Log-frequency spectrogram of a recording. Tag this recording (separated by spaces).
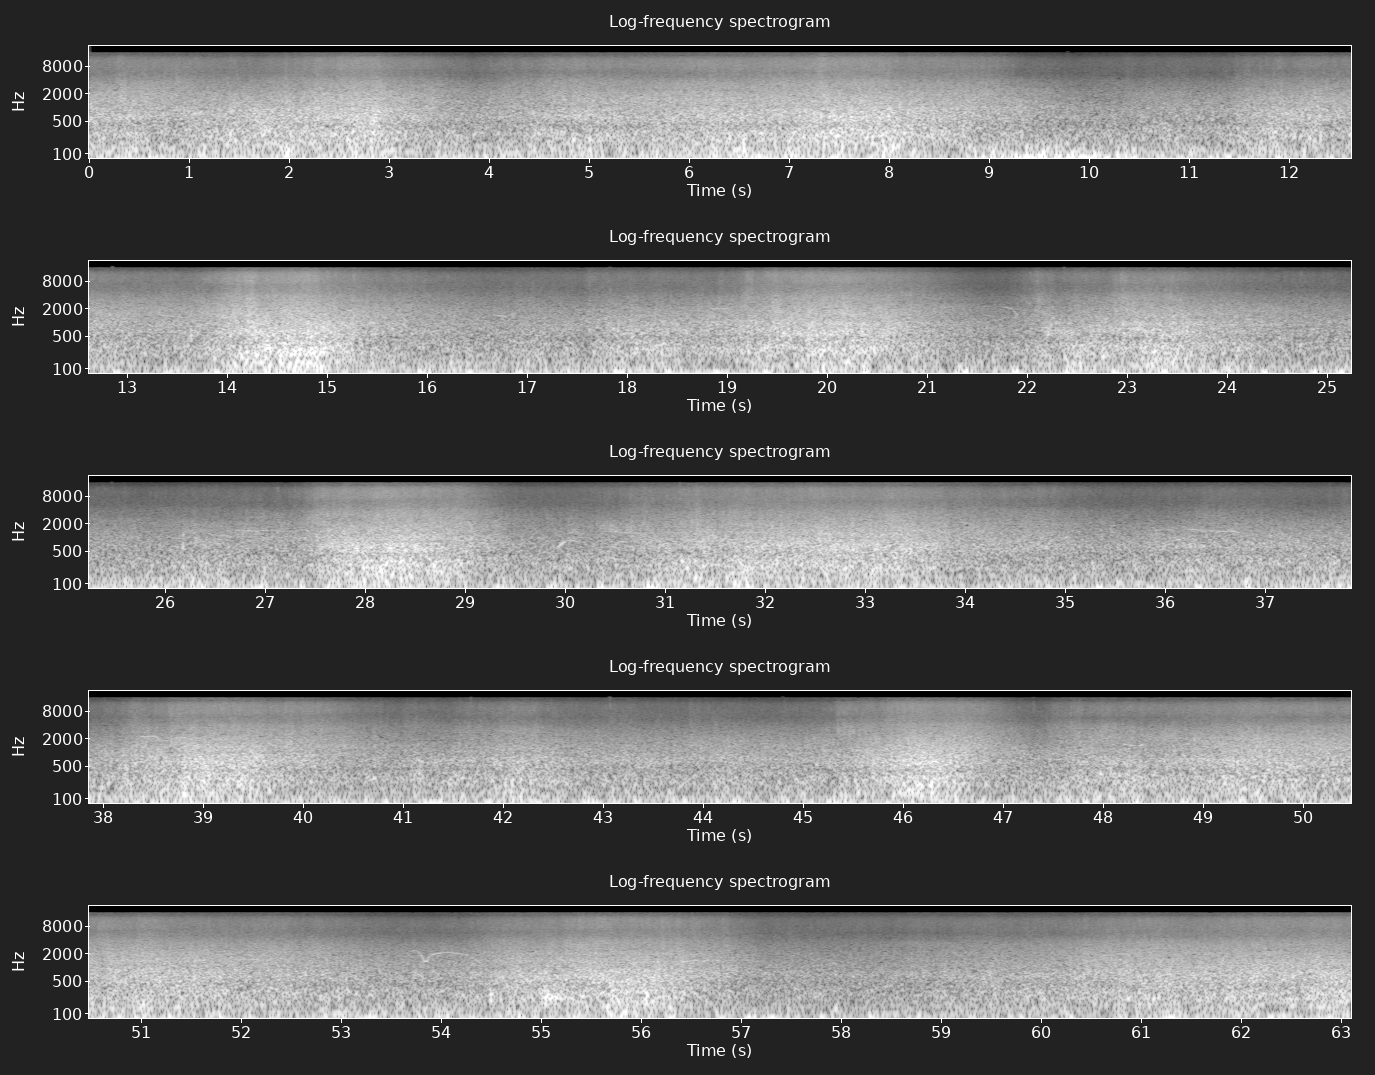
windy waves sea water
